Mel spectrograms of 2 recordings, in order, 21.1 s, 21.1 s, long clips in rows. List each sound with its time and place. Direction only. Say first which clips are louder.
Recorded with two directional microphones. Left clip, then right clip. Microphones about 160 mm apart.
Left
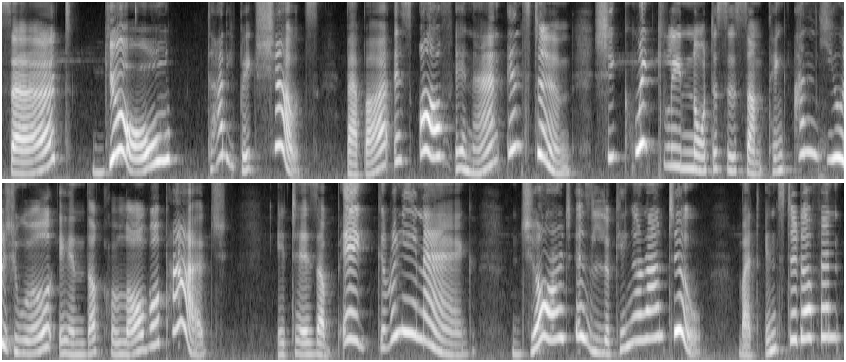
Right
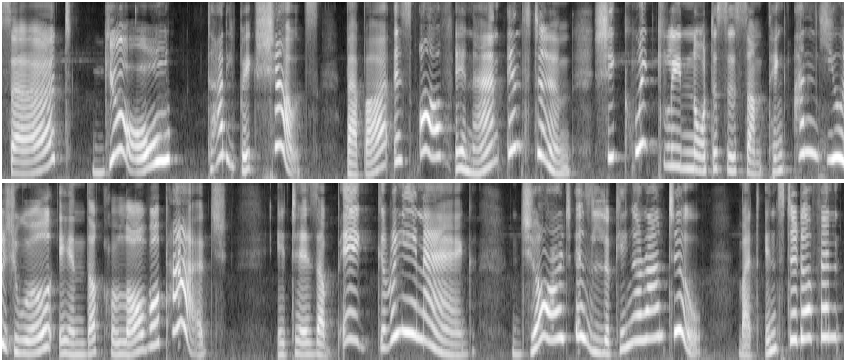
0.1 s a woman's voice: right 1 dB; 25° right (ahead or behind)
